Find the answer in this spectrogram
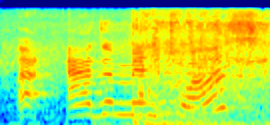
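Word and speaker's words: Adamantoise: same oh that is not sound good oh Adam and twice how do you say it in English that's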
